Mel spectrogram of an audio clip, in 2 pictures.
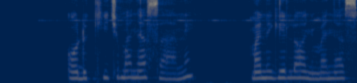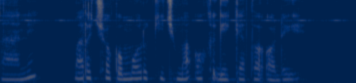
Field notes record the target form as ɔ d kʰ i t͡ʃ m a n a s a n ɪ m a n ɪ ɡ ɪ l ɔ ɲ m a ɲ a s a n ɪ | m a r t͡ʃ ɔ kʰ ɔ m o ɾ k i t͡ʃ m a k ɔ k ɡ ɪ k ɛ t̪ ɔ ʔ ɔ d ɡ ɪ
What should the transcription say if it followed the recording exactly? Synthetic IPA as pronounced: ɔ d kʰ i t͡ʃ m a ɲ a s a n ɪ m a n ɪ ɡ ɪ l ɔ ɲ m a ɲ a s a n ɪ | m a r t͡ʃ ɔ k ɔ m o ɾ k i t͡ʃ m a ʔ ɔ k ɡ ɪ k ɛ t̪ ɔ ʔ ɔ d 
